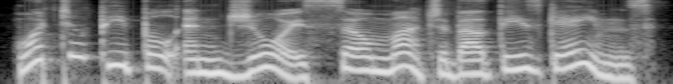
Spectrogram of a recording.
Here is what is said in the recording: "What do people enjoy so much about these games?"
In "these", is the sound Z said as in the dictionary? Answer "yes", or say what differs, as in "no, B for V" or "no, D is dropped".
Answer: yes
